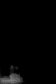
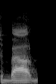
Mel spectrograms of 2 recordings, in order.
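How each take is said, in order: First: The vowel rhymes with 'boot'. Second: The vowel rhymes with 'out'. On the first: The speaker calls it right. "but it's it's pronounced Boot" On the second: The speaker calls it wrong. "We would pronounce about"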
